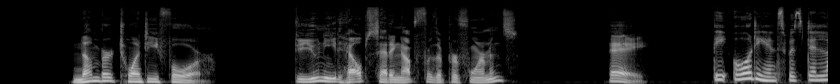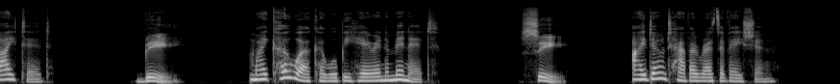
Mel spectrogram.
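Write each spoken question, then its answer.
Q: Do you need help setting up for the performance?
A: B: My coworker will be here in a minute.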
